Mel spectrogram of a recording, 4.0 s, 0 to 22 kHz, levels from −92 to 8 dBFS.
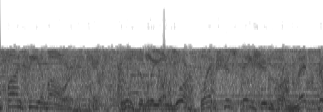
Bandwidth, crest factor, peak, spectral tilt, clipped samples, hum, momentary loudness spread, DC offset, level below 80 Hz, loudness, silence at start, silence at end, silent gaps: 5 kHz; 12 dB; -2 dBFS; -8.5 dB/octave; under 0.1%; none; 3 LU; under 0.1%; -32 dBFS; -13 LUFS; 0 s; 0 s; none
